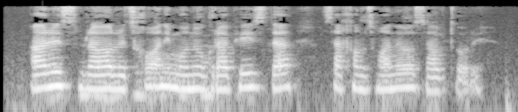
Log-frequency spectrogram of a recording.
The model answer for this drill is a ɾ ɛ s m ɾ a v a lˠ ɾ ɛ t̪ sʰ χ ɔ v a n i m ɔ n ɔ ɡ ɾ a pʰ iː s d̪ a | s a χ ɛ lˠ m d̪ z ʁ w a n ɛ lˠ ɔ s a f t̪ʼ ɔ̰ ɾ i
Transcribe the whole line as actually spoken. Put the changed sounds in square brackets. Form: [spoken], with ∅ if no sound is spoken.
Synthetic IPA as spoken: a ɾ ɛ s m ɾ a v a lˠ ɾ [i] t̪ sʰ χ ɔ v a n i m ɔ n ɔ ɡ ɾ a pʰ iː s d̪ a | s a χ ɛ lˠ m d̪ z ʁ w a n ɛ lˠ ɔ s a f t̪ʼ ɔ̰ ɾ i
